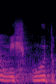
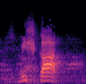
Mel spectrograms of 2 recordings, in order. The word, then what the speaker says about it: مشکات: شدھ بدھ نہ ہو تو مشکات شریف کا تلفظ یا لفظ ایسا لکھا ہوا ہے کہ آدمی اس کو مشکات پڑھنے کے بجائے مشکوت پڑھے. کیا پڑھے؟ حالانکہ اس کا صحیح تلفظ کیا ہے؟ مشکات.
